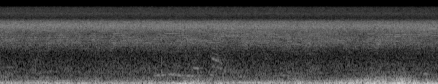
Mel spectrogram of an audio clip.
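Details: Cicadas singing at Nogeyama Zoo, a dense unbroken high hiss held steady throughout, with faint voices and low rumble underneath.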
